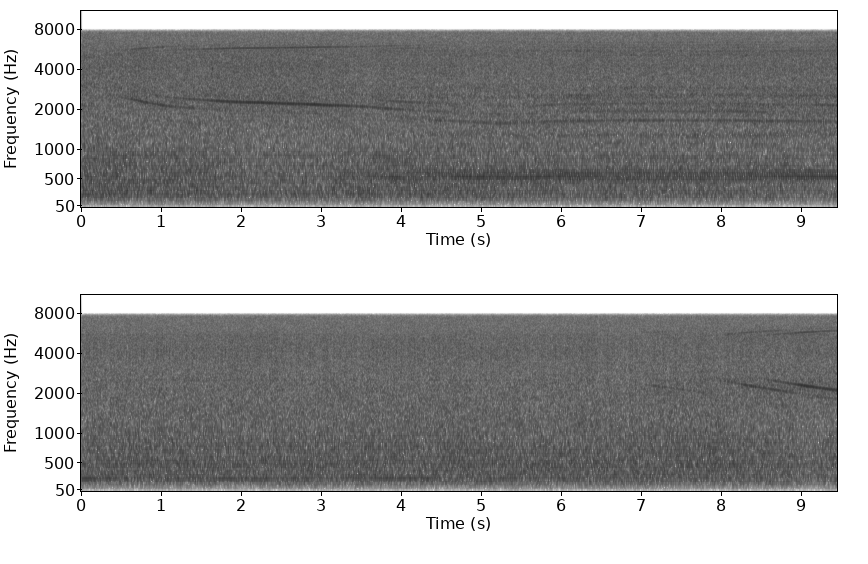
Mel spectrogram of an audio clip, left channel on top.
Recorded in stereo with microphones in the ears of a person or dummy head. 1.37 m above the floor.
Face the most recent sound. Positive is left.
No sound to turn to.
